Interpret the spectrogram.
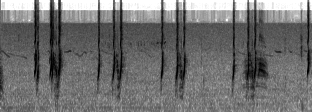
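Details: Quail calling for a hunting lure: sharp, snappy notes delivered singly and in quick pairs, roughly one a second, plus a brief rasping burst near the end, against faint hiss.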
